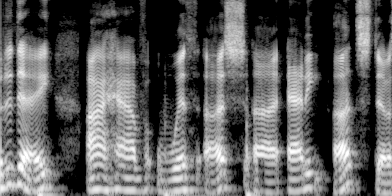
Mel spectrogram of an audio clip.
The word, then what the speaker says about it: Addie Utz: So today I have with us Addie Utz.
